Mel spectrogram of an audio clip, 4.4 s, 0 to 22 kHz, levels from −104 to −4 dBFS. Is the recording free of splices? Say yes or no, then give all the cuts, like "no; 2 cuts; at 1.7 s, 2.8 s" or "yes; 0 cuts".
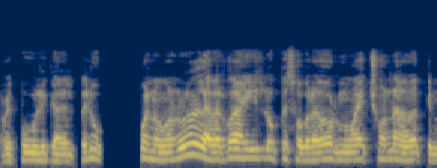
no; 1 cut; at 1.1 s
